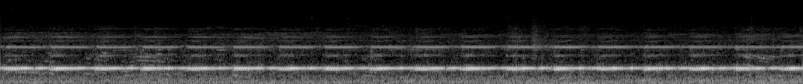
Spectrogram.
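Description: Japanese level-crossing warning bell ringing in an even, fast-repeating electronic ding, over the low rumble of a freight train passing through the crossing.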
